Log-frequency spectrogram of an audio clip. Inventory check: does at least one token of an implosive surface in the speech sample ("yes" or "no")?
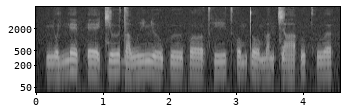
no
